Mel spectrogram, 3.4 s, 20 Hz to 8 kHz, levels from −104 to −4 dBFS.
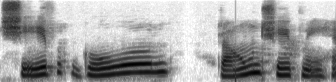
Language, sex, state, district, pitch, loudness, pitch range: Hindi, female, Uttar Pradesh, Muzaffarnagar, 215 Hz, -14 LUFS, 195-270 Hz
